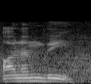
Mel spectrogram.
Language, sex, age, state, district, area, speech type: Marathi, male, 30-45, Maharashtra, Yavatmal, urban, read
